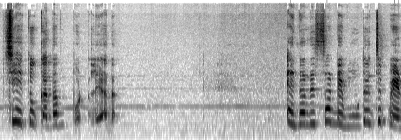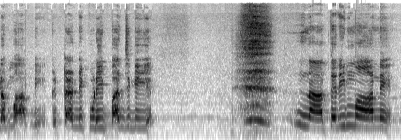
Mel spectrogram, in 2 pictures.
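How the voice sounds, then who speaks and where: A woman's voice: a little high, slight background noise, close to an everyday voice. A woman with a Punjabi accent playing a worried mother who pleads earnestly with her married daughter. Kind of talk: family drama acting.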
